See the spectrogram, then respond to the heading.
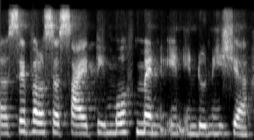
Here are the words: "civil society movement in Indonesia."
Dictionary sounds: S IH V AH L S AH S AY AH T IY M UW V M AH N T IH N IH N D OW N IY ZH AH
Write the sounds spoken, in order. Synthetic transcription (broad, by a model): S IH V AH L S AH S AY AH T IY M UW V M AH N IH N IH N D OW N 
